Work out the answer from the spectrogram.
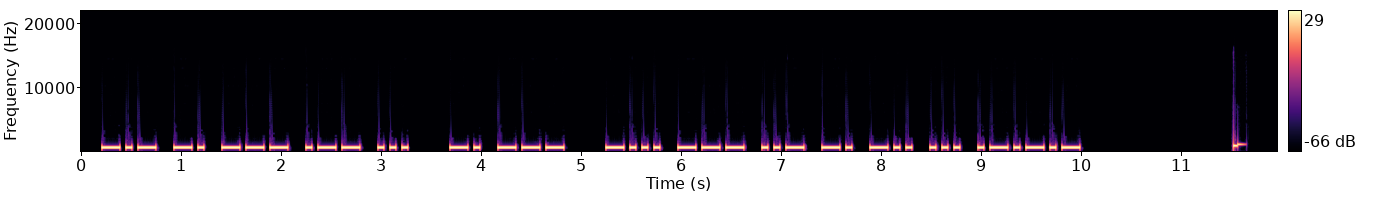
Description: Morse code, heard as a keyed tone, about 20 wpm, 700 Hz. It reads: KNOWS NO BOUNDS.
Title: Difficult Sentences with Hints - 20wpm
